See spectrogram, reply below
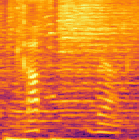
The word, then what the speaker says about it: Kraftwerk: Kraftwerk. – Thank you. Song's called Ruckzuck. – Ruckzuck. – That's what I said. And, you know, elements of that song remind me of the song Autobahn by Kraftwerk.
